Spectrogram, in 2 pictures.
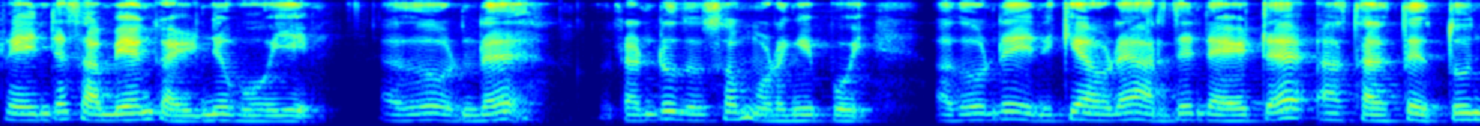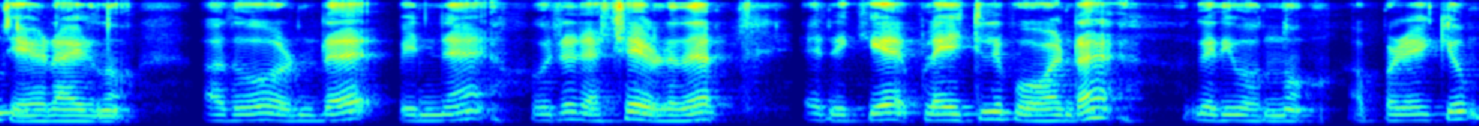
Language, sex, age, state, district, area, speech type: Malayalam, female, 60+, Kerala, Wayanad, rural, spontaneous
